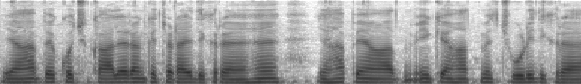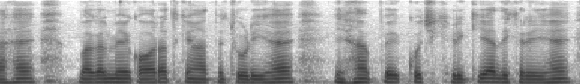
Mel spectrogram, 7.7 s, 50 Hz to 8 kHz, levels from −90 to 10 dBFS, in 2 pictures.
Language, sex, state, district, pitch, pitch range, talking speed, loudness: Hindi, male, Jharkhand, Garhwa, 120 Hz, 115-125 Hz, 280 wpm, -16 LUFS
